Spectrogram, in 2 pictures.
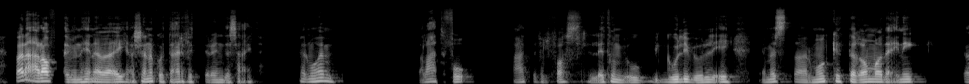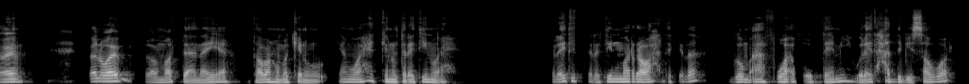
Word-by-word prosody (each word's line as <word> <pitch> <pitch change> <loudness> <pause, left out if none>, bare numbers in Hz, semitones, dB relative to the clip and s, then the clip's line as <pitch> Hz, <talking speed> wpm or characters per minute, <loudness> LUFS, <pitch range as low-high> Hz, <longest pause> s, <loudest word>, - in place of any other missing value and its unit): فأنا - - +7
عرفت 150 -3 +7
من 110 0 -1
هنا 120 -2 +3
بقى 110 -1 +5
إيه، 120 -1 +2
علشان 120 +2 +1
أنا 140 - +1
كنت 115 -1 -4
عارف 120 0 -1
الtrend 105 -2 -6
ساعتها، 95 - -6 0.3
فالمُهم 135 +2 -1 0.8
طلعت 125 +4 -5
فوق، 120 0 -5 0.4
قعدت - - -11
في - - -15
الفصل، - - -7
لقيتهم 110 +1 0 0.2
بي 105 +3 -12
بيجولي، 115 +4 +3
بيقولوا 105 0 +1
لي 105 - 0
إيه 120 -1 +1 0.3
يا - - -10
Mister 125 0 0
ممكن 115 +6 0
تغمَّض 120 +2 +4
عينيك؟ 120 +1 -2 0.3
تمام، 125 +2 +1 0.6
فالمُهم 140 +2 +5 0.2
غمضت 105 +3 -3
عينيا، 105 +4 -1
طبعًا 115 +1 +3
هُم 105 0 +1
كانوا 100 -2 -2 0.2
كام 115 0 -5
واحد، 120 +8 0
كانوا 110 -5 0
30 110 +2 0
واحد، 100 -1 -5 0.9
ولقيت 130 +7 -1
ال30 130 -4 -2
مرّة 130 -3 +4
واحدة 120 - -1
كده - - -6 0.3
جُم 120 +1 -1
اف 115 +1 -2
وقفوا 120 -3 0
قدامي، 115 +8 -3
ولقيت 105 +2 -1
حد 110 +1 -1
بيصوّر، 105 +4 0
115 Hz, 165 wpm, -26 LUFS, 110-125 Hz, 0.9 s, فأنا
